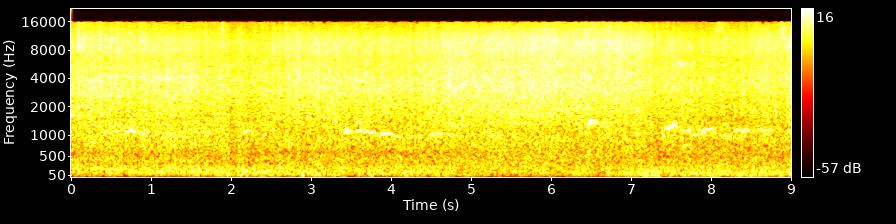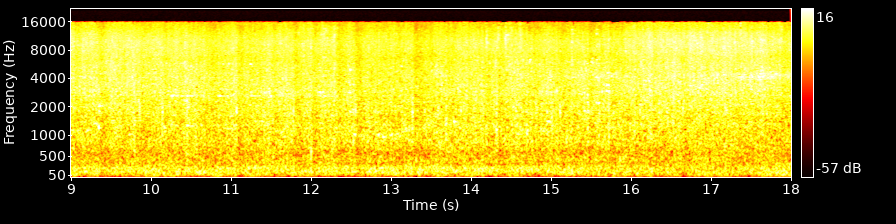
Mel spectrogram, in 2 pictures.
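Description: Strong, steady wind blowing hard, with a faint wavering whistle now and then.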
